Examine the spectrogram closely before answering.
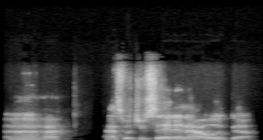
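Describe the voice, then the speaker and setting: Casting: male actor for charming boyfriend, early thirties, slightly low pitch, relaxed dry teasing. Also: moderate pace. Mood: wry teasing. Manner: casual, dryly teasing. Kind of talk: screenplay table read. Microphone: video call.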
